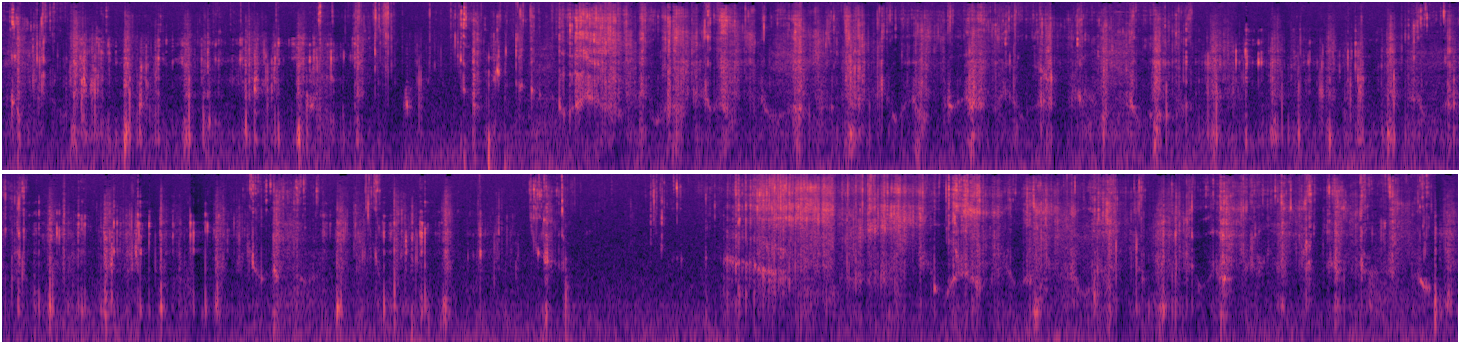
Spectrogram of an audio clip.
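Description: Close-miked biting and chewing of a McDonald's raspberry cream cheese pie's crisp fried crust: a steady run of crunches and small cracks, with louder stretches of crunching about six seconds in and again around twenty-two seconds in.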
